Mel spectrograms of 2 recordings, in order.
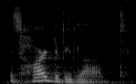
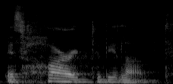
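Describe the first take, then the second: First: Softer hushed repeat of the line; hushed echo. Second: Slow and soft, weighing each word. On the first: Pastor repeating to the congregation, hushed. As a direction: echo it almost to yourself. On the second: Pastor telling the congregation, slow and soft. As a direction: let it sink in slowly. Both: Shown as a demonstration.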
